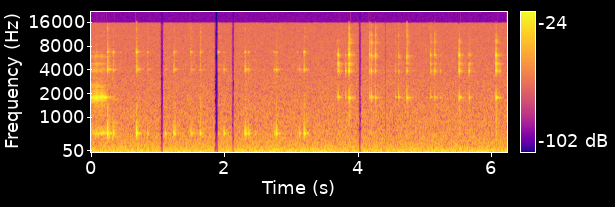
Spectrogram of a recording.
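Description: A clear glass jar, partly filled with yellowish liquid and holding a bamboo straw, is tapped with long nails. Quick, light clinks and ticks with a bright, glassy ring that dies away almost at once repeat at an uneven pace over a faint hiss, broken by a few brief silent gaps.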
